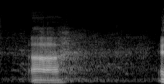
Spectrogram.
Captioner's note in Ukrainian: Сміх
